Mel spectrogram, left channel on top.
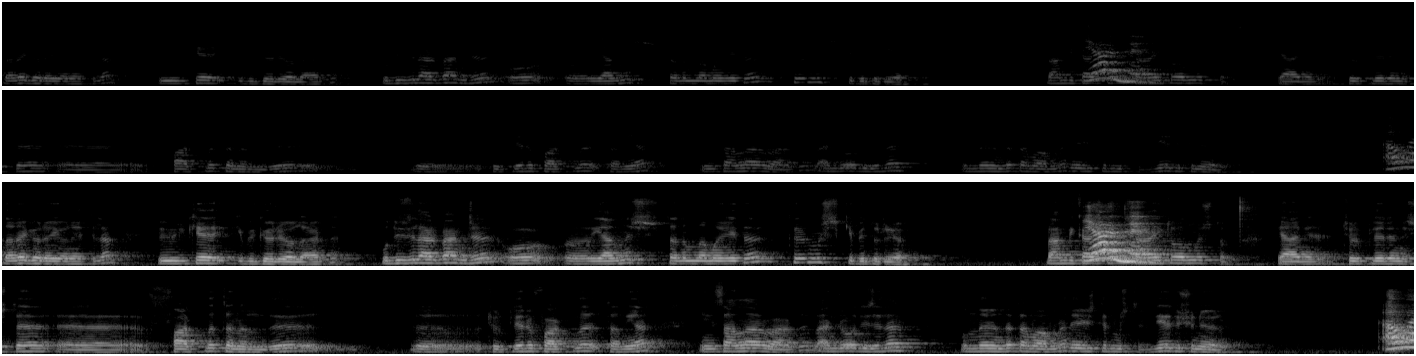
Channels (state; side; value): quieter; left; 22.6 dB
